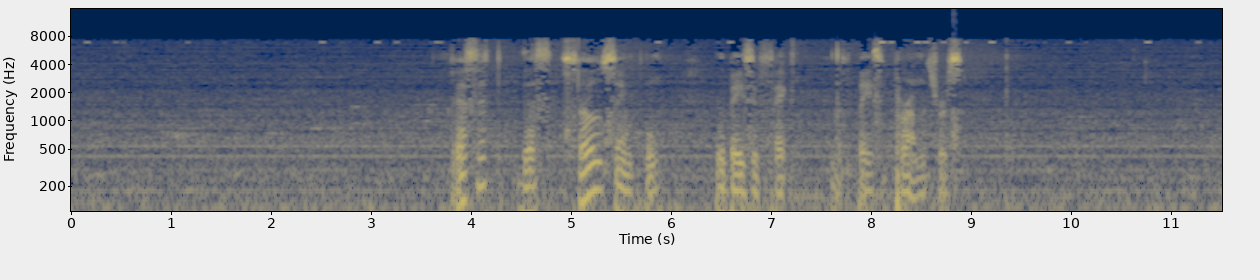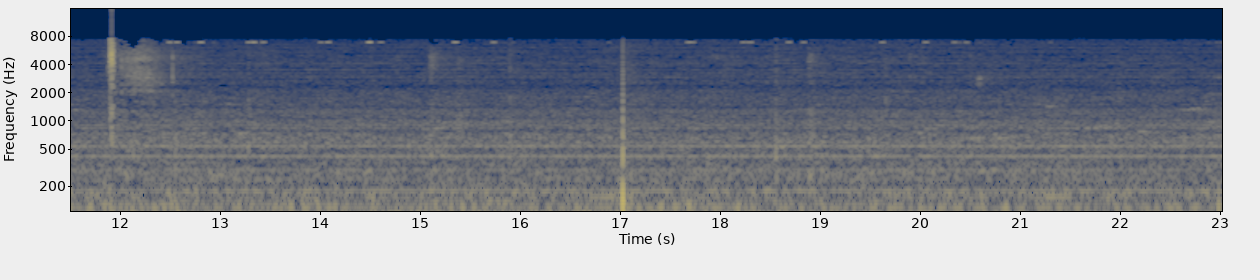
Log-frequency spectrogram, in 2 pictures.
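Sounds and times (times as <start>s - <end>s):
low room hum: 0.0s - 23.0s.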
